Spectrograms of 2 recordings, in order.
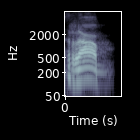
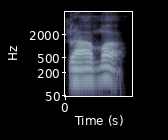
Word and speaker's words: Ram: it is like this it is pronounced as RAM okay so what happens is when you move right Rama it is like that so it so in the English pronoun in the English pronunciation it becomes Rama okay but Ram is how the Sanskrit pronounce it is so when I'm saying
